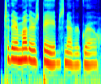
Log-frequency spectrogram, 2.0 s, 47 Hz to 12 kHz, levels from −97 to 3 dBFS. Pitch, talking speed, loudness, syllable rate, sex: 205 Hz, 180 wpm, -17 LUFS, 4.8 syllables/s, female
